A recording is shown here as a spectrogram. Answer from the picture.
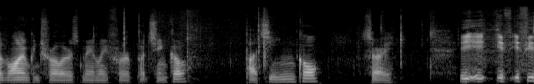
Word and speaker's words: pachinko: But you're supposed to say pachinko, and if you don't say it right, they chuckle.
